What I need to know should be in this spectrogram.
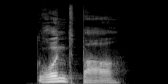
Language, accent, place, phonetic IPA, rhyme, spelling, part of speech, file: German, Germany, Berlin, [ˈɡʁʊntbaːɐ̯], -ʊntbaːɐ̯, grundbar, adjective, De-grundbar.ogg
- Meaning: taxable, allodial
